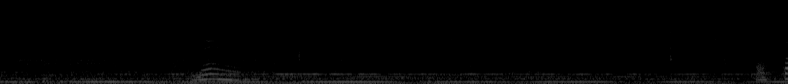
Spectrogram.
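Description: Chiptune battle music plays from a handheld video game.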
